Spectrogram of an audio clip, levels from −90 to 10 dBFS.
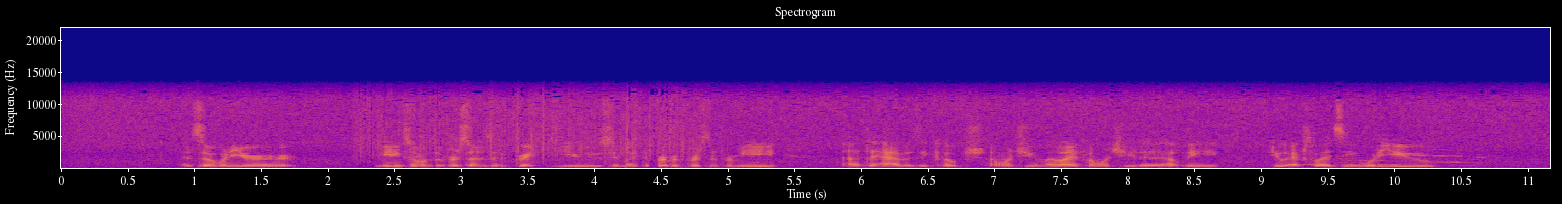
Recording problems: thin; very; fading below 400 Hz
garbled, watery; slightly
hiss; loud; throughout; 8 dB below the speech
crackling; loud; from 2 to 5 s; 7 dB below the speech
animal sounds; noticeable; throughout; 20 dB below the speech

